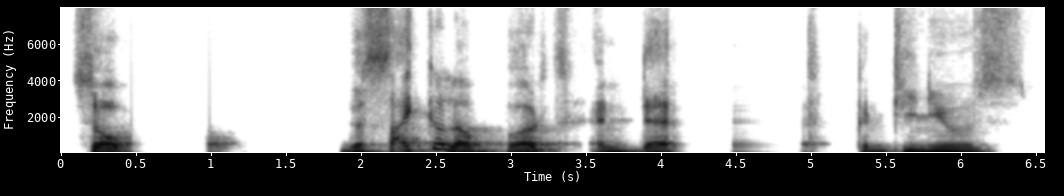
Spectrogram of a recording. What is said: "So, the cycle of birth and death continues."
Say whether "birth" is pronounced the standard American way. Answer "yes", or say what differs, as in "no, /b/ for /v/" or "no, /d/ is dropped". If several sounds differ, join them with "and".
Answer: no, /t/ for /θ/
